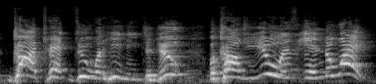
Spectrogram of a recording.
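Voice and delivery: high, fervent preaching climbing toward a cry; preaching at full force. Acted.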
